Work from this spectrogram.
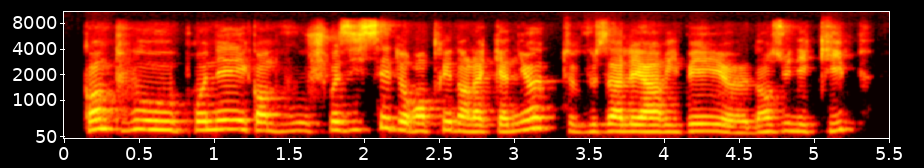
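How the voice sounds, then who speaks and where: A woman speaks at a moderate pace in a medium pitch, with ordinary pitch variation and hardly any pauses. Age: 60s. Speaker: retired hospital civil servant presenting a fundraising association. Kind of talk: online presentation. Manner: hesitant, many fillers.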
